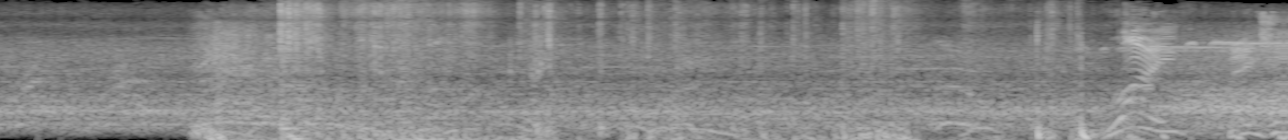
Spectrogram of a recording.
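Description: Football players collide with thuds.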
